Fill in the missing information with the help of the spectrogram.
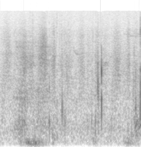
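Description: Quiet footsteps of a person walking briskly during an exercise routine, with a few soft, evenly spaced steps against a faint background hiss, growing slightly louder toward the end.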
